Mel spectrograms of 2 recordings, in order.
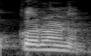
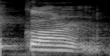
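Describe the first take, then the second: First: कर्ण said as two beats, "ka-ran"; wrong full R. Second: कर्ण as one syllable, "karn"; correct half R. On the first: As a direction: put a vowel after र in कर्ण. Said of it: "नहीं बोलेंगे इसको". (कर्ण को गलत "करण" बोलें) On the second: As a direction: join र straight to ण in कर्ण. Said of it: "इसको बोलेंगे". (कर्ण में र आधा बोलें) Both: Shown as a demonstration.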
